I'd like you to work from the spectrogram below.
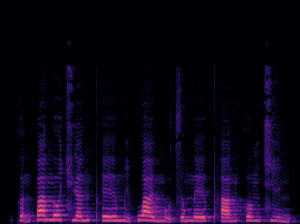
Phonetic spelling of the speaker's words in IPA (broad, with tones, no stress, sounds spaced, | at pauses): k ə̰˨˩ n p a˥ n ɤ˥ t͡ɕ ɥ ɛ˧˥ n pʰ e˧˥ ɪ̯ m ḭ˨˩ p w a˥˩ ɪ̯ m ṵ˨˩ t͡s ɹ̩˦ m e˧˥ ɪ̯ pʰ a˧˥ n k ɤ˥ ŋ t͡ɕ i˥˩ n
